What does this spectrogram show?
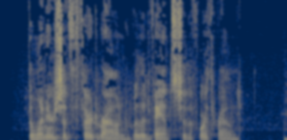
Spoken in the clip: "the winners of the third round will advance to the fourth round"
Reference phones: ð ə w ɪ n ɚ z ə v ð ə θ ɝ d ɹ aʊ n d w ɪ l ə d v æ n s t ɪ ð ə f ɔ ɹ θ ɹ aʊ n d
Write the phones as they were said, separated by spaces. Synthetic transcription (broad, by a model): ð ə w ɪ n ɚ z ə v ð ə θ ɝ d ɹ aʊ n d w ɪ l ə d v æ n s t ɪ ð ə f ɔ ɹ θ ɹ aʊ n d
